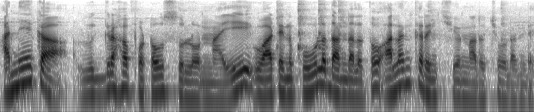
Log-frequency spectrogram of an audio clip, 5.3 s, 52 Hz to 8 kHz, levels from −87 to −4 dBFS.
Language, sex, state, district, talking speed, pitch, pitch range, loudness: Telugu, male, Andhra Pradesh, Manyam, 90 wpm, 120 Hz, 105-150 Hz, -20 LUFS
